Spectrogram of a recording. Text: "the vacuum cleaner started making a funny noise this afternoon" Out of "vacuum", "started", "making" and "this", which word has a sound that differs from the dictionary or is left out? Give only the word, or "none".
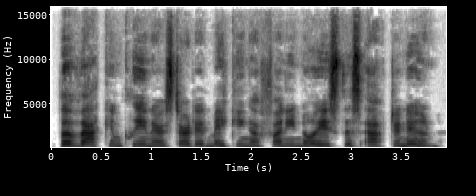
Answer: none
